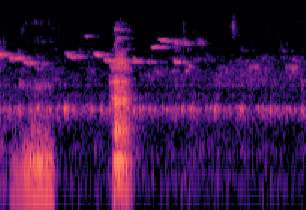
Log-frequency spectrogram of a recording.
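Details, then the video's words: Male eastern grey kangaroo in Australia grunting while displaying dominance, standing on his toes and rubbing the grass with his front paws; one short low rough grunt opens, then a brief thump, with faint bird chirps and steady background hum. "Australian Male Kangaroo Showing Dominance"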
